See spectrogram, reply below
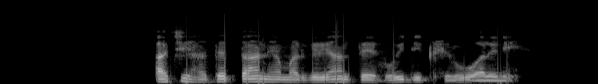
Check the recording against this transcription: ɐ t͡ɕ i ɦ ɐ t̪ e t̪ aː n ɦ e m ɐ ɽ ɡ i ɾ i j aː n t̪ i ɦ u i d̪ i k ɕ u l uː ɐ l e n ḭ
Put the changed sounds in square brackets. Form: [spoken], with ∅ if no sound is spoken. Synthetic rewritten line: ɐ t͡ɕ i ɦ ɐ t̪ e t̪ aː n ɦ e m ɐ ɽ ɡ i ɾ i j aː n t̪ [e] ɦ u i d̪ i k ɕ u [ɾ] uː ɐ [ɾ] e n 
